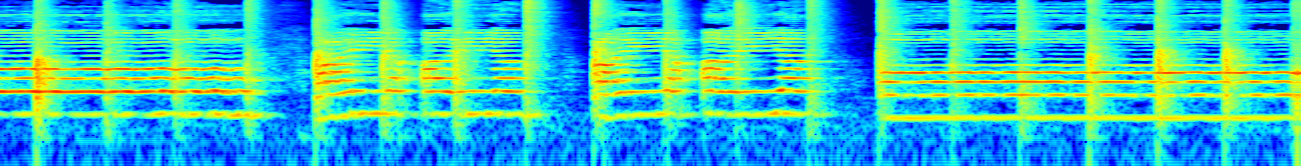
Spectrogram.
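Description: A woman singing a simple 'aya, ay-oh' melody in long held notes while clapping a steady, even beat with her hands. The sung phrases break off briefly three times while the claps keep time.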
